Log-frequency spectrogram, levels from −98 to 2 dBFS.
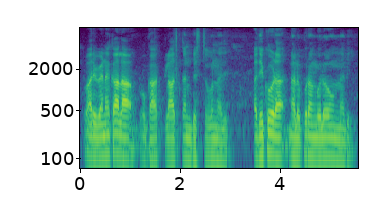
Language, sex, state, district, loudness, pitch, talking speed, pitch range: Telugu, male, Telangana, Mahabubabad, -19 LUFS, 100 Hz, 120 wpm, 100-105 Hz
